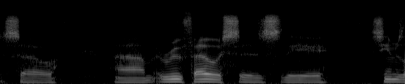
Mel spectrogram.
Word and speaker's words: Rufus: I always heard it as a Rufus, so Rufos is seems like the more correct pronunciation.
